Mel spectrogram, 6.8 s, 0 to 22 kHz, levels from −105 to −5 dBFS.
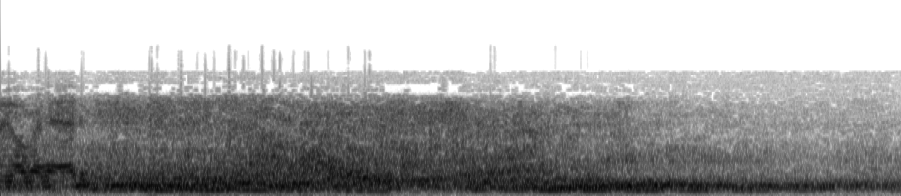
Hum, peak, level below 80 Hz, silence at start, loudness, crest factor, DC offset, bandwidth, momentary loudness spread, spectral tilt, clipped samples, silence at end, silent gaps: none; -2 dBFS; -46 dBFS; 0 s; -14 LUFS; 12 dB; under 0.1%; 3.6 kHz; 8 LU; -12.5 dB/octave; under 0.1%; 0 s; none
